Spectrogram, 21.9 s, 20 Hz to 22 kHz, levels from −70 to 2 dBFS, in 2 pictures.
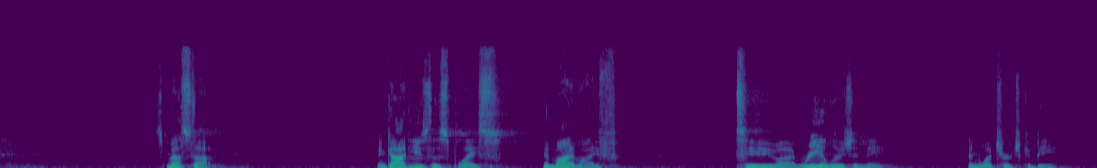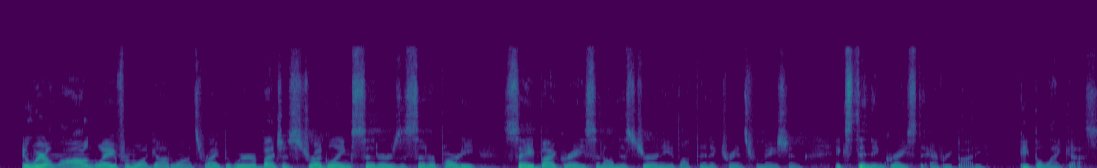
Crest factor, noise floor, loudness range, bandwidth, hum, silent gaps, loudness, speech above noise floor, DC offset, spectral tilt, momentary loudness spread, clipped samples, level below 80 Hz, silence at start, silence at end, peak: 20 dB; -70 dBFS; 4 LU; 16 kHz; none; none; -37 LUFS; 34 dB; under 0.1%; -5.5 dB/octave; 12 LU; under 0.1%; -76 dBFS; 0 s; 0 s; -18 dBFS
